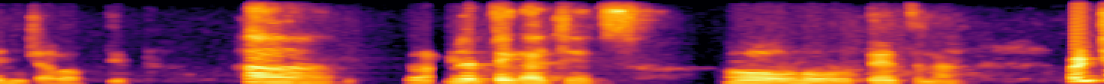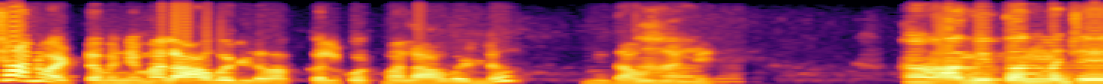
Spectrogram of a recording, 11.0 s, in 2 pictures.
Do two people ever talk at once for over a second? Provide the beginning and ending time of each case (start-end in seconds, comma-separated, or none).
none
